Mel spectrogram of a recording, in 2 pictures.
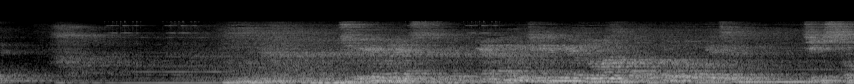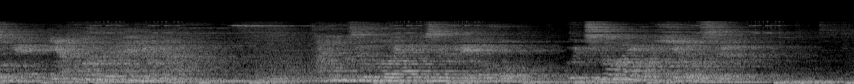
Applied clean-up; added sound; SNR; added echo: none; Telephone; 19 dB; reverberation time 2.1 s.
